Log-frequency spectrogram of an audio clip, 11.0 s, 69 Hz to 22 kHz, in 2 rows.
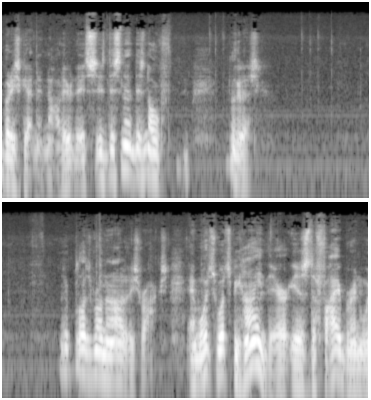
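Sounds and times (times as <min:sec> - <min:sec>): low electrical hum: 0:00.0 - 0:11.0
computer mouse clicks: 0:03.1 - 0:03.5, 0:04.5 - 0:05.0.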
